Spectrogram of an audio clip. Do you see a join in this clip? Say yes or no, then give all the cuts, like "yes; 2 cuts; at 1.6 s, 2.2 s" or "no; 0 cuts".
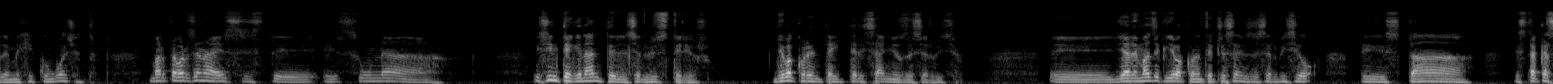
yes; 1 cut; at 1.3 s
